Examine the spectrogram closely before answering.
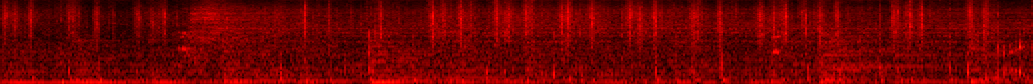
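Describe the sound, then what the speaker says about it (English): Elk calf hooves clatter in a quick run over the player in the wolf game WolfQuest, a rapid clip-clop of knocks over a steady background drone. "That moment when you get run over by a calf."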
